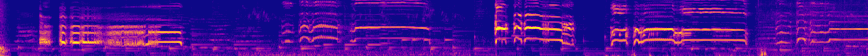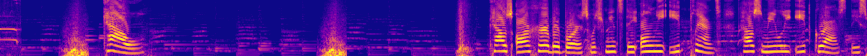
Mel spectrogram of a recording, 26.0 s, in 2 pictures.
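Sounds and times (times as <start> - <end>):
rooster crowing: 0.6 - 2.8, 4.2 - 6.6, 7.4 - 13.4.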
